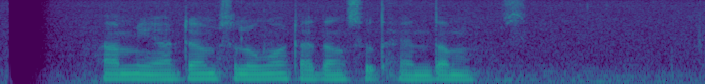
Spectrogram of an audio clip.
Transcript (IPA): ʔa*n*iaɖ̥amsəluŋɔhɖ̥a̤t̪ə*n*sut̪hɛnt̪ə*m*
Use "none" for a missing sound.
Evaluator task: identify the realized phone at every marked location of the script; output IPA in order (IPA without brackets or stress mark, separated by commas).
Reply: m, ŋ, m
